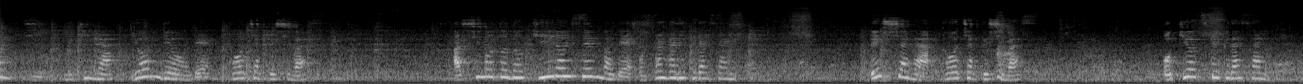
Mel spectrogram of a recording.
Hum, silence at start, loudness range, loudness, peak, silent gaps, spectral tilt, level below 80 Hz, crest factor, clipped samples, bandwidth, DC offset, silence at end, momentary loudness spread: none; 0 s; 5 LU; -22 LUFS; -6 dBFS; none; -5.5 dB/octave; -66 dBFS; 18 dB; under 0.1%; 12.5 kHz; 0.2%; 0 s; 16 LU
